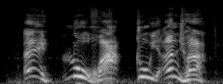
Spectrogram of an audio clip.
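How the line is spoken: Shouting from behind. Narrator (Chinese): 小五就在后头喊了一句

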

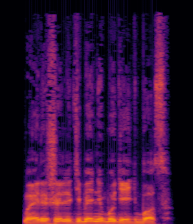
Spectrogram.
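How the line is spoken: Deep bass voice. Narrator (Russian): пробасил Сектор

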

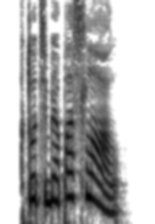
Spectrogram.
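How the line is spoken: Shouted question. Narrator (Russian): прокричала я, не надеясь сильно на ответ

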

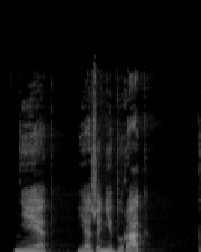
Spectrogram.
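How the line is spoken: Grumbling. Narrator (Russian): Проворчал Костя

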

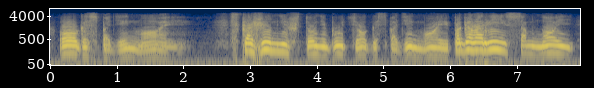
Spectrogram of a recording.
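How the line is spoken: Weeping, moaning plea. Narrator (Russian): стала плакать и стонать, и сказала

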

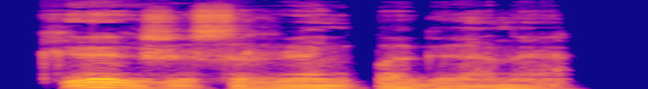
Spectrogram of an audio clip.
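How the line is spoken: Breathing out. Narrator (Russian): Выдохнул Пнев

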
